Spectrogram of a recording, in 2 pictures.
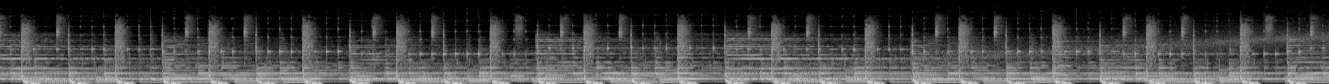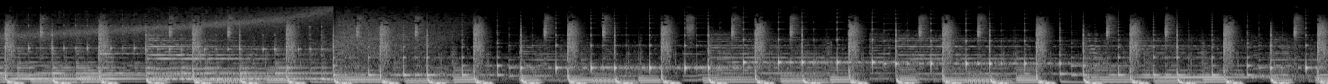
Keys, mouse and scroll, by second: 0.5 click, 0.8-2.0 typing, 5.1 click, 5.7 5, 6.0 Return, 7.6 click, 8.2 5, 8.5 Return, 9.9 click, 11.4 typing, 11.8 Return, 14.1 click, 14.5-15.5 typing, 18.1-18.7 scroll, 18.5 middle click, 19.6-20.0 scroll, 21.6 right click, 24.7 right click, 25.2 click.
